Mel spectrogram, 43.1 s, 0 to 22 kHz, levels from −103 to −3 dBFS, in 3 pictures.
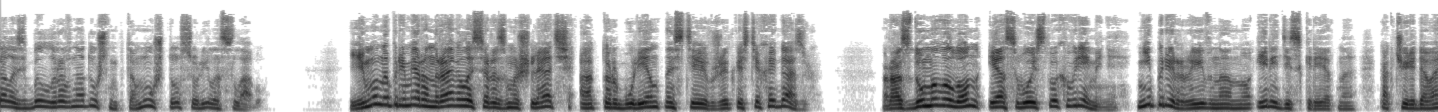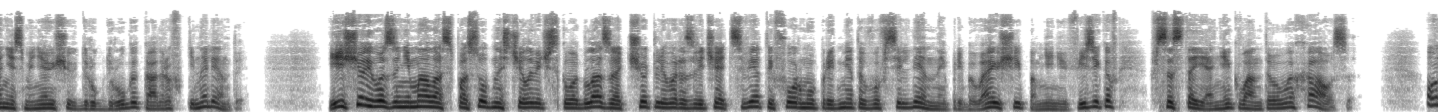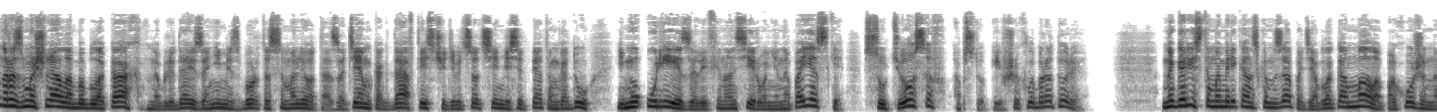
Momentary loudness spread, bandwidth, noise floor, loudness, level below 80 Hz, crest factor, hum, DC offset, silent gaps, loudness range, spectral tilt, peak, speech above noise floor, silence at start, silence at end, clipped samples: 11 LU; 14.5 kHz; -56 dBFS; -20 LUFS; -60 dBFS; 16 dB; none; under 0.1%; 2.74-3.02 s, 3.41-3.48 s, 8.24-8.35 s, 8.75-8.80 s, 16.87-17.01 s, 17.60-17.65 s, 27.99-28.18 s, 39.69-39.88 s; 5 LU; -5 dB/octave; -2 dBFS; 36 dB; 0 s; 0 s; under 0.1%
